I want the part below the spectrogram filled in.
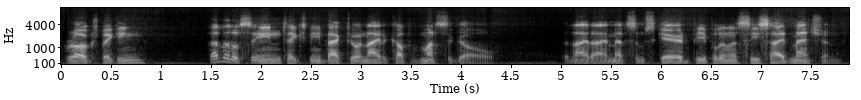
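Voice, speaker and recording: A man's voice: low-pitched, expressive, normal speed, muffled recording. An American man playing a wry, easygoing private detective, narrating in breezy 1940s radio drama style with folksy hesitations. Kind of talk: 1940s radio acting, first-person narration. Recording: vintage radio broadcast, faint music.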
